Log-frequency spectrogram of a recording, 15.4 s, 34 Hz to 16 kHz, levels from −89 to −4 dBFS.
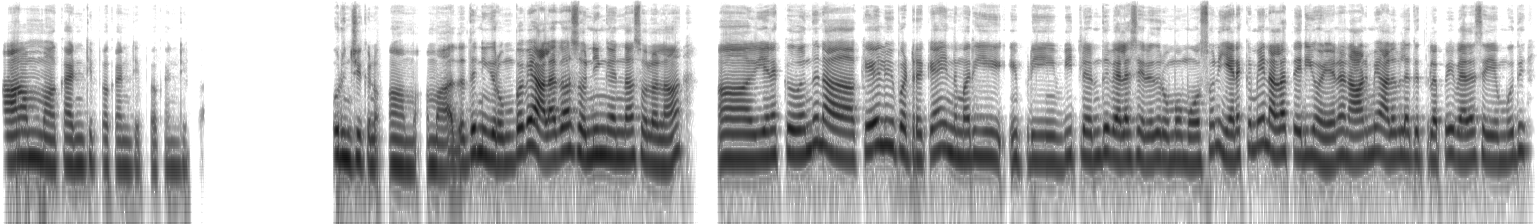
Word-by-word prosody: ஆமா. 205 -3 +1 0.2
கண்டிப்பா 175 0 -3
கண்டிப்பா 160 0 -9
கண்டிப்பா. 160 0 -13 1.3
புரிஞ்சுக்கணும். 200 -5 0
ஆமா 165 -1 -2
ஆமா. 160 -2 -2
அதாவது 205 +7 +1
நீங்க 205 -3 +2
ரொம்பவே 235 +10 +3
அழகா 205 +6 +4
சொன்னீங்கன்னு 215 -1 +2
தான் 215 +1 -1
சொல்லலாம். 180 +2 +1 0.4
ஆ - - +1 0.4
எனக்கு 225 +2 -1
வந்து 255 +6 0
நான் 210 -4 +3
கேள்விப்பட்ருக்கேன், 245 -4 +1
இந்த 235 -3 0
மாரி 210 +1 -1 0.3
இப்டி 195 0 -6 0.3
வீட்லருந்து 215 +1 -2
வேல 200 0 +3
செய்றது 195 -1 -2
ரொம்ப 195 +1 -3
மோசம்னு 245 +9 -2
எனக்குமே 265 +8 -2
நல்லா 235 0 +4
தெரியும். 215 -2 -1
ஏன்னா 215 +4 0
நானுமே 205 +5 +1
அலுவலகத்துல 210 -1 -2
போய் 225 -1 -1
வேலை 200 +2 +1
செய்யும்போது, 195 +4 -3
205 Hz, 140 wpm, -22 LUFS, 190-225 Hz, 1.3 s, அழகா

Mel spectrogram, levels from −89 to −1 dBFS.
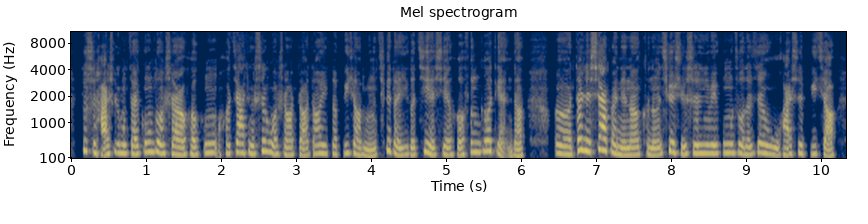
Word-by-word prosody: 就 - - -2
是 275 -4 -1
还 205 - +3
是 225 +4 -6
用 220 -1 +1
在 200 -2 0
工 250 +3 0
作 245 -4 +3
上 195 -5 +2
和 185 -1 0
工 230 +4 -1
和 215 - -6
家 230 +1 +1
庭 220 -3 -1
生 260 +5 0
活 210 - +1
上 185 -1 -2
找 160 - -1
到 210 +4 -1
一 215 - 0
个 200 -2 -5
比 215 +3 -5
较 215 -6 -1
明 160 0 -1
确 280 - -2
的 220 -9 0
一 185 +2 -2
个 175 -1 -1
界 210 +1 +1
限 190 0 -2
和 175 -1 -2
分 245 +4 -2
割 270 +1 +2
点 215 -8 -4
的。 160 +1 -1 0.4
嗯， 205 -3 +2
但 295 +1 +4
是 275 - +6
下 295 +4 +6
半 240 -7 0
年 175 -2 +2
呢， 180 +1 +2
可 195 - -6
能 175 0 +1
确 255 +2 0
实 210 -4 -1
是 215 +1 +1
因 220 - +2
为 215 0 +2
工 230 0 -1
作 225 -2 -1
的 190 - 0
任 220 0 0
务 180 -3 0
还 180 +3 -1
是 215 +1 -2
比 200 -1 -6
较 160 -4 0
210 Hz, 335 characters per minute, -23 LUFS, 185-230 Hz, 0.4 s, 是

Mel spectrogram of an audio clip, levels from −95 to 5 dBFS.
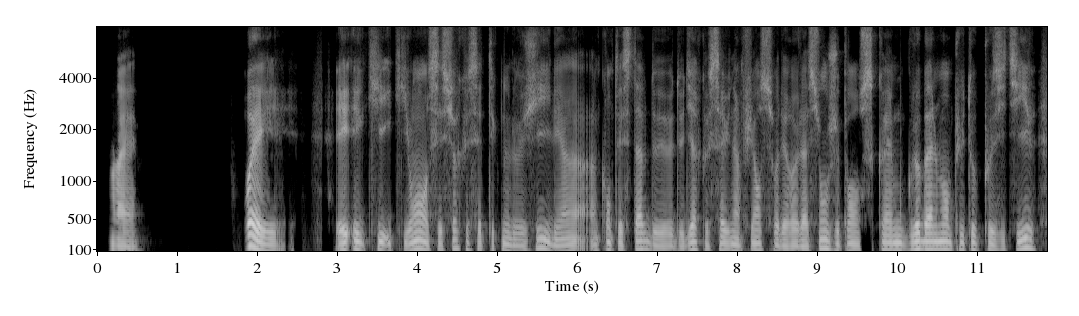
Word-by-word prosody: Ouais. 75 -4 0 1.3
Ouais, 85 - +6 0.6
et 100 +5 +3
et 95 - -4
qui 95 -4 -3
qui 90 - -7
ont, 110 +3 +3
c'est 90 0 -1
sûr 120 +6 -2
que - - -7
cette 85 - -4
technologie, 80 +8 -3
il 85 -6 -2
est 80 - 0
in 85 +1 -1
incontestable 105 +5 -2
de 80 -3 -3
de 75 +2 -6
dire 100 +6 -1
que - - -7
ça 80 +4 0
a - - +2
une 85 0 -1
influence 90 +3 -2
sur 85 - -1
les 80 - -1
relations. 75 +9 0
Je 90 -4 -3
pense 90 -3 0
quand - - -3
même 95 0 +2
globalement 105 +3 +3
plutôt 100 +1 -4
positive, 95 +7 -2
90 Hz, 170 wpm, -25 LUFS, 80-105 Hz, 1.3 s, Ouais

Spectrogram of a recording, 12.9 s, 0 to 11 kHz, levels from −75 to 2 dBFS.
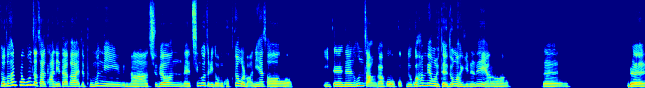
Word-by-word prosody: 저도 285 +1 +5
한참 375 +1 +4
혼자 390 -2 +4
잘 265 -3 +1
다니다가 230 0 0
이제 210 0 -5
부모님이나 240 -5 -2
주변에 220 -1 -1
친구들이 290 - -1
너무 185 0 -3
걱정을 225 +6 0
많이 185 +6 -3
해서 200 -6 0 0.6
이제는 235 +1 +1
혼자 310 0 +3
안 180 -1 -6
가고 200 +4 +2
꼭 270 +6 -1
누구 220 +3 0
1 315 +5 0
명을 290 -5 +2
대동하기는 240 -2 +1
해요. 195 -6 -2 0.7
네. 200 -1 -1 1.4
네. 210 -2 +4
225 Hz, 260 characters per minute, -22 LUFS, 200-265 Hz, 1.4 s, 저도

